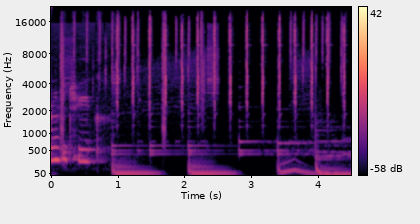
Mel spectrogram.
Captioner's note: clock ticks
